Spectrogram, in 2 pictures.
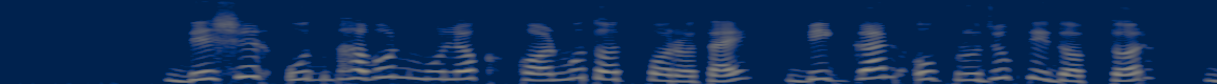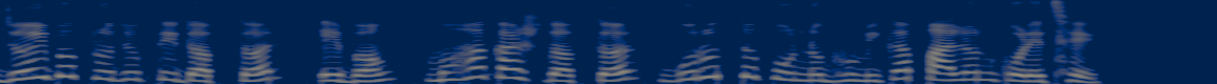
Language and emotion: Bengali, neutral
